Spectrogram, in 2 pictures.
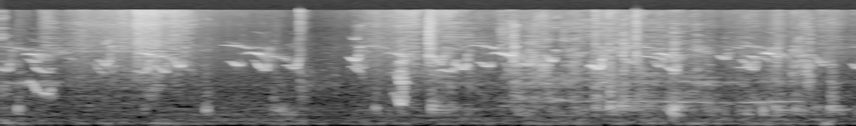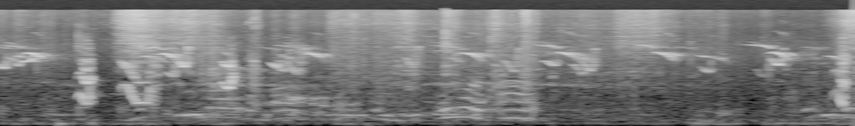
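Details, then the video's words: Grey francolin chicks, locally called gora teetar, while feeding: many short high chirps and peeps scattered throughout, with lower soft clucking notes, clicking noises and a little human speech in the background. "baby grey partridge says,gora teetar cheks ki feeding"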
